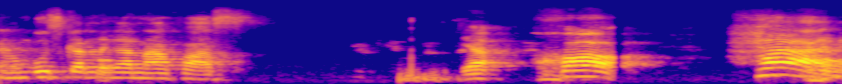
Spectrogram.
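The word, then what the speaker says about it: ح: Ha, ini ha pedas. Enggak ada titiknya. Ha biasa. Ha, kayak orang pedas. Ha pedas namanya kalau saya bilang dulu. Ha tipis ya.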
